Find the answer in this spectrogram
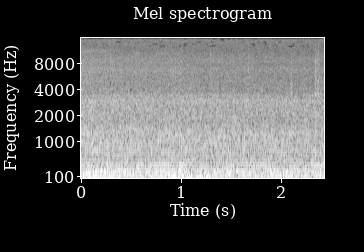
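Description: Low, steady rumble of a car in motion, heard from inside the cabin, as a held music chord fades out underneath.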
